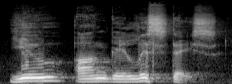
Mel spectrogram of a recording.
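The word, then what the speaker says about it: euangelistes (εὐαγγελιστής): The word for evangelist, the specific word that the Holy Spirit has given, is the word euangelistes. Euangelistes. I'll spell it with English letters for you. It's euangelis. T-E-I-S, euangelistes.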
